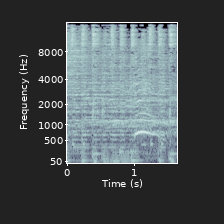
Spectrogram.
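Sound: audience shouting and cheering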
